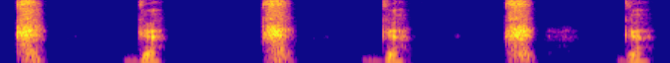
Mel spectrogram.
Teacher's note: Velar, tongue and soft palate.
